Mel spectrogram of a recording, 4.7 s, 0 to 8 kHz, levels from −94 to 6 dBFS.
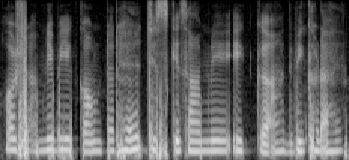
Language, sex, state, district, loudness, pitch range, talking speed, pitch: Hindi, female, Bihar, Sitamarhi, -14 LUFS, 180-200 Hz, 155 wpm, 185 Hz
